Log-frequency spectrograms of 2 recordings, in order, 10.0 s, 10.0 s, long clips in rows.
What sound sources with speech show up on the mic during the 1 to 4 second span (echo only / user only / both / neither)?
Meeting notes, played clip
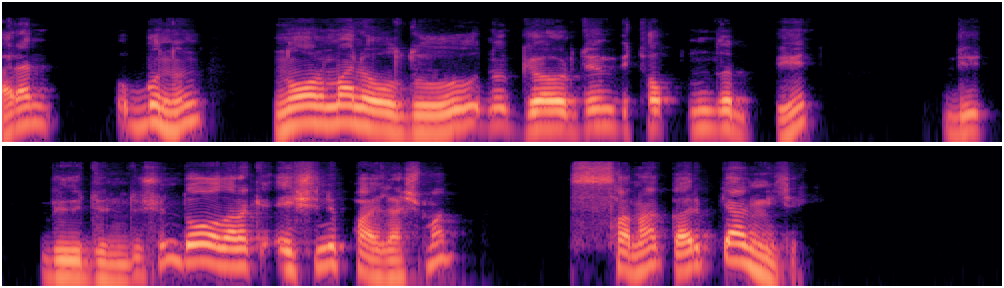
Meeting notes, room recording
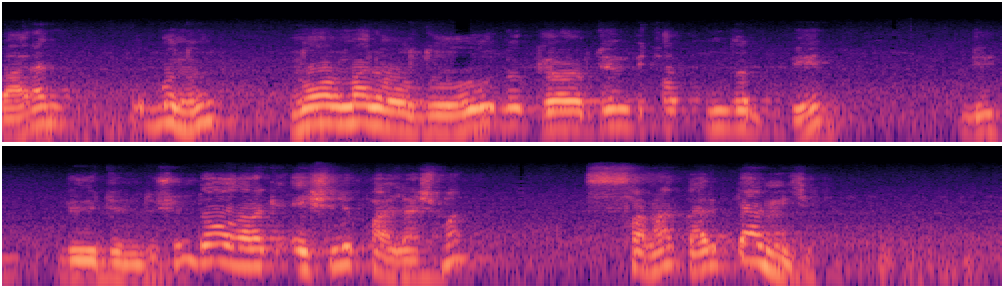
echo only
